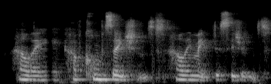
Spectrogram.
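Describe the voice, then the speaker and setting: A somewhat breathy woman's voice, fairly high in pitch, at a fairly quick pace with fairly even intonation. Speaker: service design speaker. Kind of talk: webinar talk.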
